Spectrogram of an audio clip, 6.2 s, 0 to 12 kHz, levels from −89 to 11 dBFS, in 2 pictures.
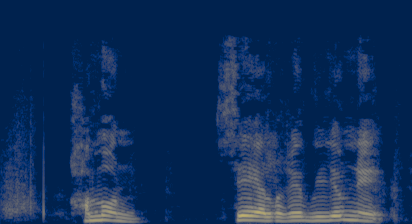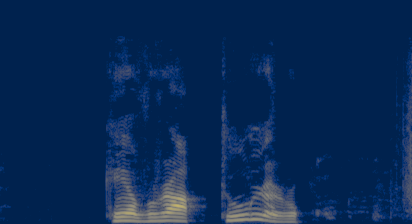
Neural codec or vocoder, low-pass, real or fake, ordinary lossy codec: vocoder, 22.05 kHz, 80 mel bands, Vocos; 9.9 kHz; fake; MP3, 64 kbps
